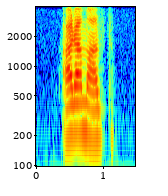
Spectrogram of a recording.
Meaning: 1. Aramazd 2. a male given name, Aramazd
- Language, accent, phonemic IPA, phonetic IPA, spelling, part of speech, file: Armenian, Eastern Armenian, /ɑɾɑˈmɑzd/, [ɑɾɑmɑ́zd], Արամազդ, proper noun, Hy-Արամազդ.ogg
